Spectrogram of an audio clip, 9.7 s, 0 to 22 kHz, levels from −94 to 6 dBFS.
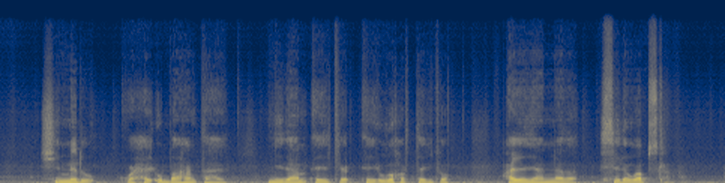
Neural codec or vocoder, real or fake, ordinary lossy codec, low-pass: autoencoder, 48 kHz, 32 numbers a frame, DAC-VAE, trained on Japanese speech; fake; none; 19.8 kHz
